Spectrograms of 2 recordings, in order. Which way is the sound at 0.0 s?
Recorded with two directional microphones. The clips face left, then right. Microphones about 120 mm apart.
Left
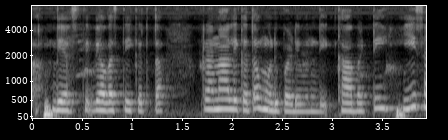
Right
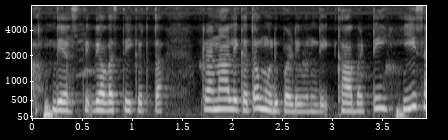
45° right (ahead or behind).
